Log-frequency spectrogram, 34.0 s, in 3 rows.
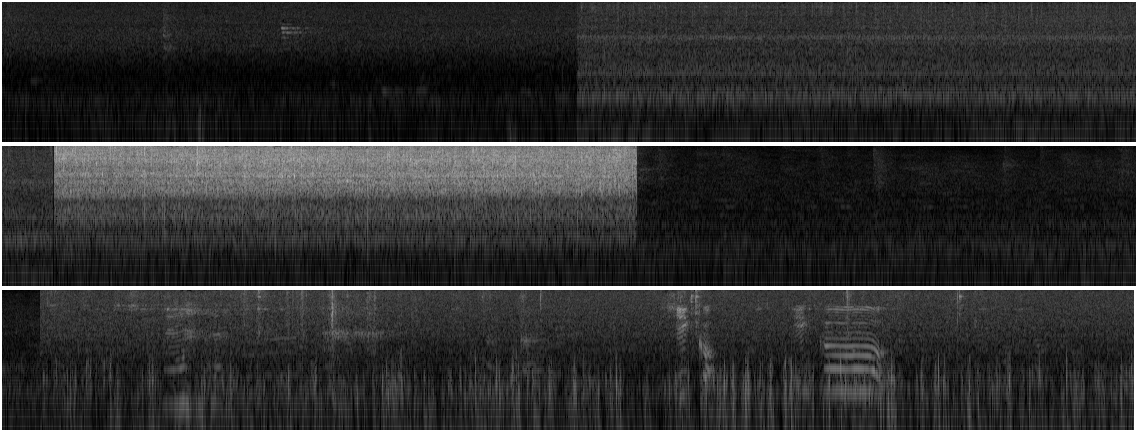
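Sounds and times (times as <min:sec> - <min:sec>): low hum: 0:05.0 - 0:25.5
steady hiss: 0:05.8 - 0:17.7
meat sizzling in a frying pan: 0:11.9 - 0:17.7.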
